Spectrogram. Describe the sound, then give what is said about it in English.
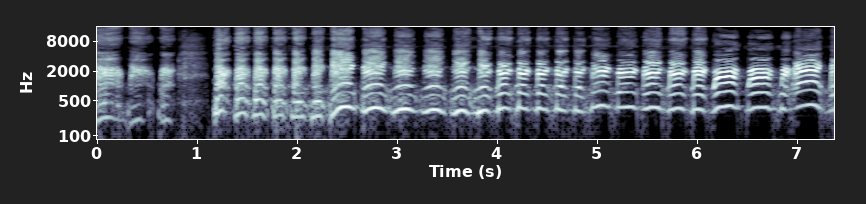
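Loud duck quacking or a duck call: a long, rapid run of nasal quacks in a steady, driving rhythm, with a brief pause near the start and no talking. “We like that downtime, that quiet time, talking to God, talking to Mother Nature, talking to the fish, talking to the ducks.”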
